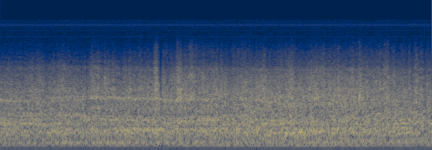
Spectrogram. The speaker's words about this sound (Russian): Трактор по заснеженному полю тащит груз на сани.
